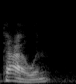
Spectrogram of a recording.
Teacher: فيحذفون أحد التاءين تخفيفا، وهذا لا يعني أن التاء الثانية مستغنى عنها ولكنه نوع من التخفيف لالتقاء التاءين وصعوبة النطق بأحدهما أو التخفف من إحداهما.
